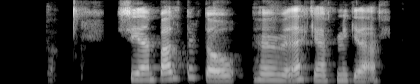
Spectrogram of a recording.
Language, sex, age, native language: Icelandic, female, 40-49, Icelandic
